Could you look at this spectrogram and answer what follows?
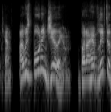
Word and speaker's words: Gillingham: On why what just it's not Gillingham oh is this a gif GIF reference I'm just asking okay cuz there is a Gillingham indors it that's pronounced Gillingham right so just saying just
